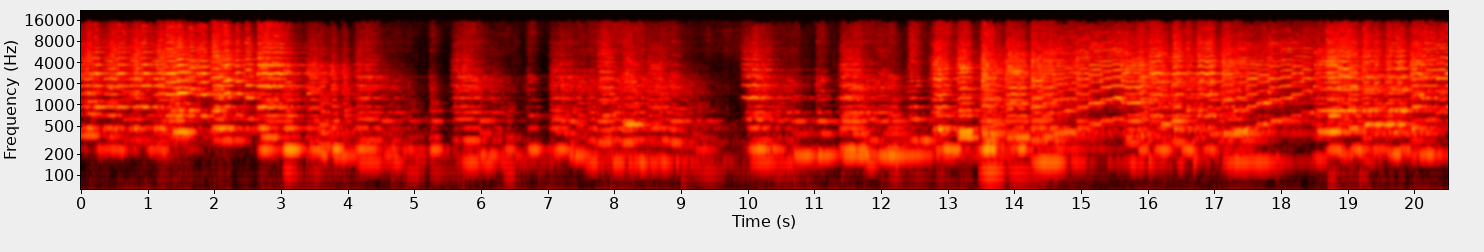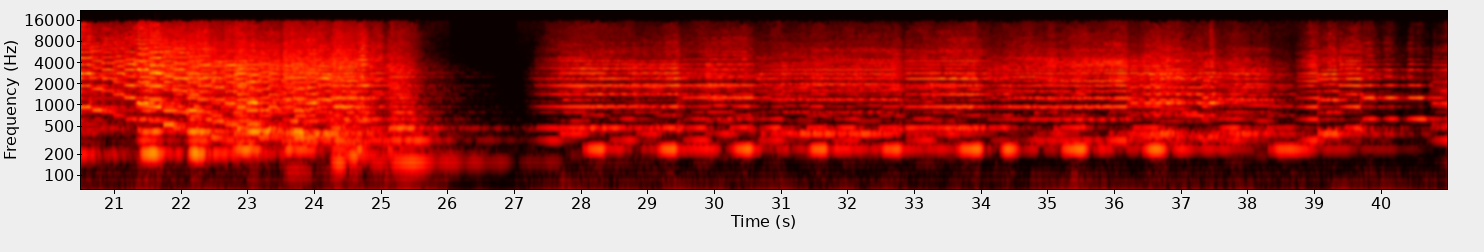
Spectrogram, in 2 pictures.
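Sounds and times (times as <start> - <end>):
solo violin melody: 0.0 - 26.6, 27.2 - 41.0.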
